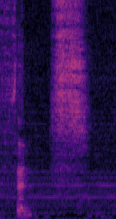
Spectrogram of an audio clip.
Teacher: intruding, if you like, a [t] between the [n] and the [s] · between a nasal and a voiceless fricative, you get a plosive agreeing in place with the nasal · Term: epenthetic [t], epenthetic T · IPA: [fents]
